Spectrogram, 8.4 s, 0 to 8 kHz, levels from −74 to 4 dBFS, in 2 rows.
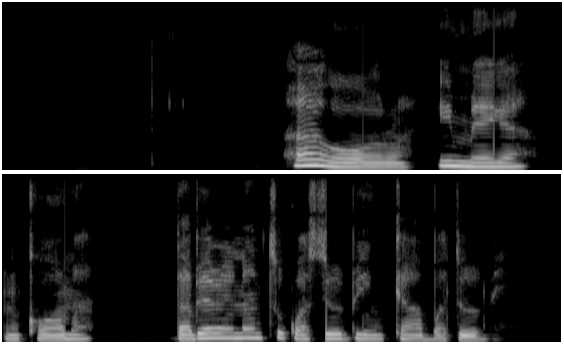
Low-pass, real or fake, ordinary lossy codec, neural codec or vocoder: none; real; none; none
